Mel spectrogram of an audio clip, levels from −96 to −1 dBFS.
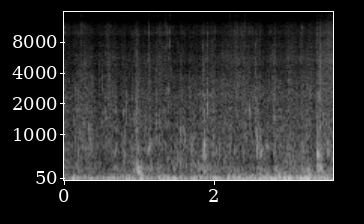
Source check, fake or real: real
